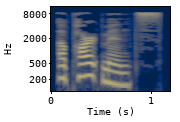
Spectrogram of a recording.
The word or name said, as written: apartments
